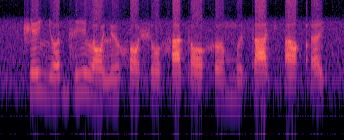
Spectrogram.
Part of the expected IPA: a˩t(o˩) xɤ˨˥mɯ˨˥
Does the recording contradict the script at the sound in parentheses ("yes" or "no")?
yes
